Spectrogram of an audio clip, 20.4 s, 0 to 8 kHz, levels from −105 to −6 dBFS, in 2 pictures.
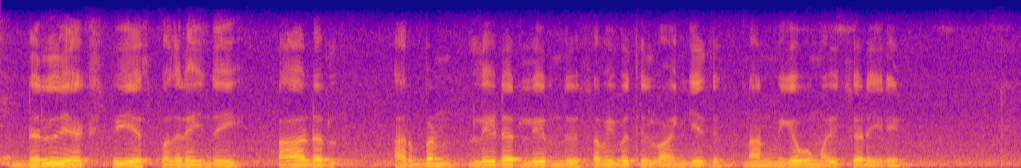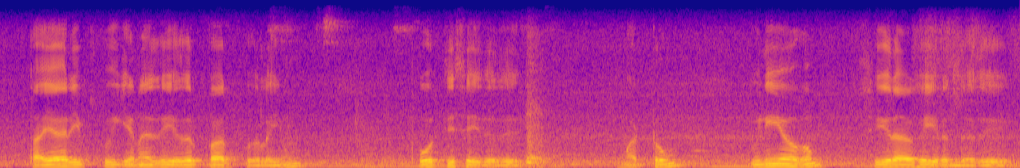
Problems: background sounds at intervals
